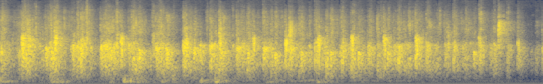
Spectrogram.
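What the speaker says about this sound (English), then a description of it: "Could you please all give them a round of applause?" An audience at a civil discourse panel event applauds in a sustained burst of clapping that stays fairly even, then slowly tapers toward the end, with no talk over it.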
